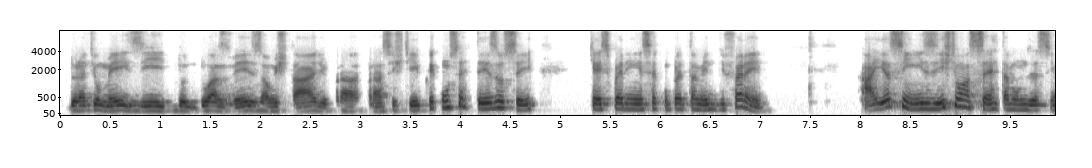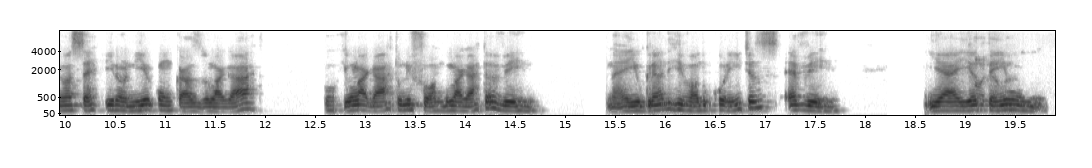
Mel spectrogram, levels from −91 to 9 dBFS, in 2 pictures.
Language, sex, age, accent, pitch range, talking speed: Portuguese, male, 20-39, Brazilian, 120-155 Hz, 180 wpm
